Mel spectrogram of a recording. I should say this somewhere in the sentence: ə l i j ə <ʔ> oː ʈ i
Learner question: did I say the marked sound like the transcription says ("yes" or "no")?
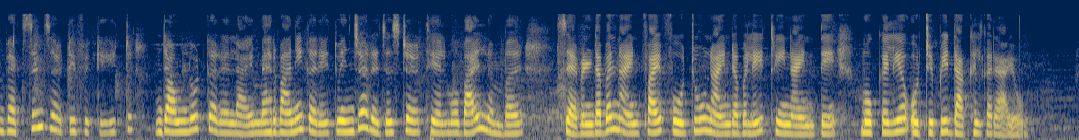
yes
